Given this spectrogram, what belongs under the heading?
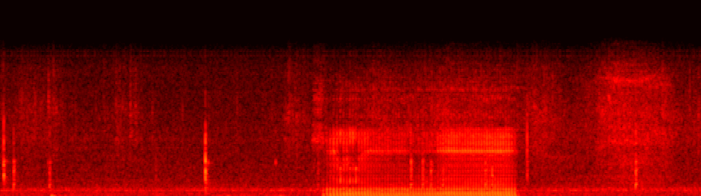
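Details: Sleeping male Bulldog snoring: one loud, rough, fluttering snore lasting about two seconds over quiet snuffly breathing.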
